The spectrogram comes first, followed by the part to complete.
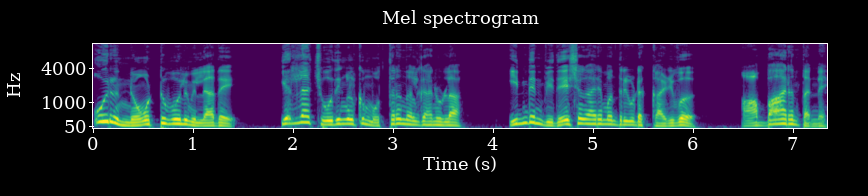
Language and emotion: Malayalam, surprised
